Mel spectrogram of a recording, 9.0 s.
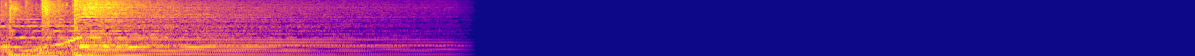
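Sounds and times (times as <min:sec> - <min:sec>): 
square dance music rhythm track: 0:00.0 - 0:02.8.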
